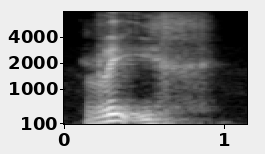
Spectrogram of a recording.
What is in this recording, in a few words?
"Ri'j", Quiché; viejo, anciano (persona); old (person); INALI; UTexas; CHQETA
